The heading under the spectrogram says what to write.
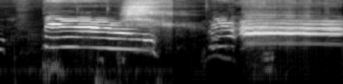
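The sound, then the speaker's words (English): A cat meows twice: a long, loud, drawn-out cry that slides downward, then after a brief pause a second insistent, sustained meow. “There's a cat.”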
